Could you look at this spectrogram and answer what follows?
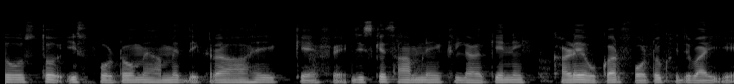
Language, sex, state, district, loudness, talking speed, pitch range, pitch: Hindi, male, Goa, North and South Goa, -33 LUFS, 165 wpm, 100-110 Hz, 105 Hz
